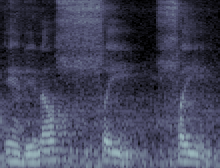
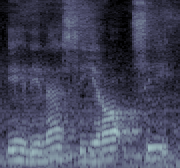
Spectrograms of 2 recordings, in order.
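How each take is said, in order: First: The 's' is heavy, with a thick sound. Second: The 's' is light, with a thin sound. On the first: The speaker calls it right. "harusnya dia tebal" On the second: The speaker calls it wrong. "nah itu tipis, nah, keliru"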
